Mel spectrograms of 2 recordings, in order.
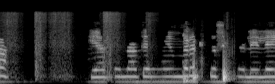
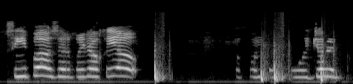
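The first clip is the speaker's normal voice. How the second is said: usual speaking voice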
